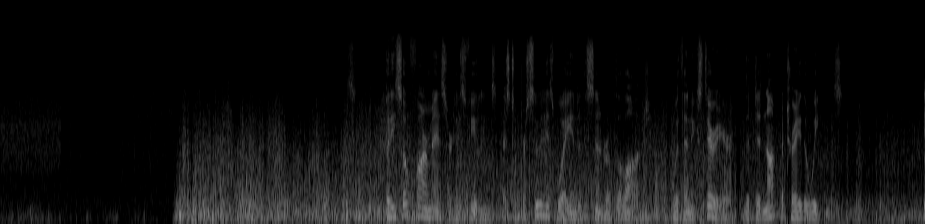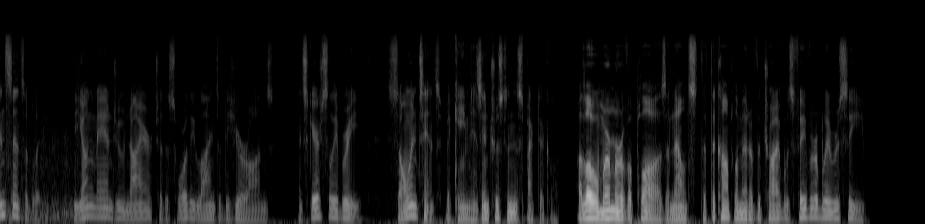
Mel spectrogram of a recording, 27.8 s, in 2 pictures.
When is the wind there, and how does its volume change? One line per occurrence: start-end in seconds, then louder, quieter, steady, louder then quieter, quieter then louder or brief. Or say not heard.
0.1-0.8 brief
1.7-15.4 quieter.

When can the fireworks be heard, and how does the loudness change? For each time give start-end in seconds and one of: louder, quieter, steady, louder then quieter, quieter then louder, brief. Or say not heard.
not heard.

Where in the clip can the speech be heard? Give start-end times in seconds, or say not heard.
5.2-12.7, 13.8-26.9.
